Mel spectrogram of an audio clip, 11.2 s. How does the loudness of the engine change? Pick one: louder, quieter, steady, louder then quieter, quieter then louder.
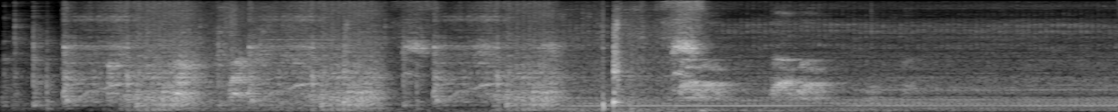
quieter.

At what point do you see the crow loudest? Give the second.
7 s.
